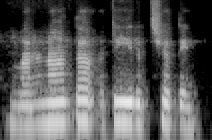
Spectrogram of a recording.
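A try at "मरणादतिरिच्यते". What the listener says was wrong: You don't have to break there. Maranad atirichate.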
